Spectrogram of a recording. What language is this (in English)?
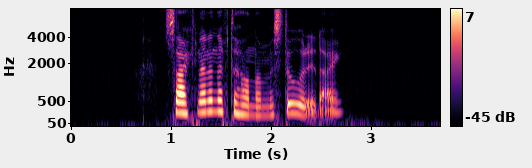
Swedish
